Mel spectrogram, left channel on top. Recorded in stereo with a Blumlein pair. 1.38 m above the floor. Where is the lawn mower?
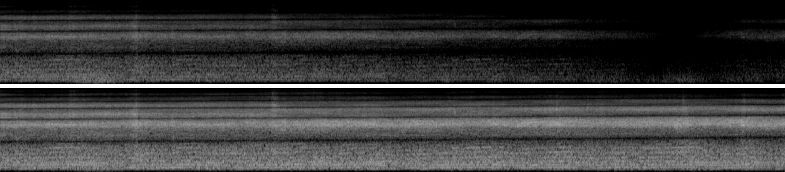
65° right; by 7.9 s 45° right.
